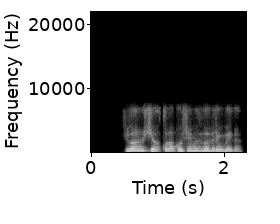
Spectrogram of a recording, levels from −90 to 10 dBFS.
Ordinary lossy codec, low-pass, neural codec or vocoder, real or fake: Opus, 16 kbps; 7.2 kHz; codec, 24 kHz, 0.9 kbps, WavTokenizer, medium music audio release; fake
